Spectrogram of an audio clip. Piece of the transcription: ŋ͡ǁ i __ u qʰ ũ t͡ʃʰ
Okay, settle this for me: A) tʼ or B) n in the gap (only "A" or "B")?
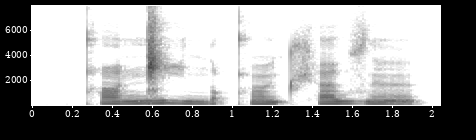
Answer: B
